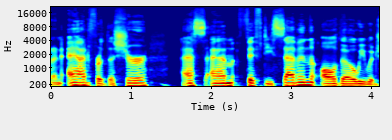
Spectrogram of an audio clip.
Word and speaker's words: Shure: of it yes we are talking about the sure that it's spelled s hu r e sm57 the industry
